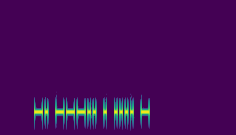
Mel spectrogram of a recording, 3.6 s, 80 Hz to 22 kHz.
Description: Morse code, heard as a keyed tone, about 30 wpm, 700 Hz. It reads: N8EHT
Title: USA Call Signs - 5 Characters - Repeated 3x - 30wpm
